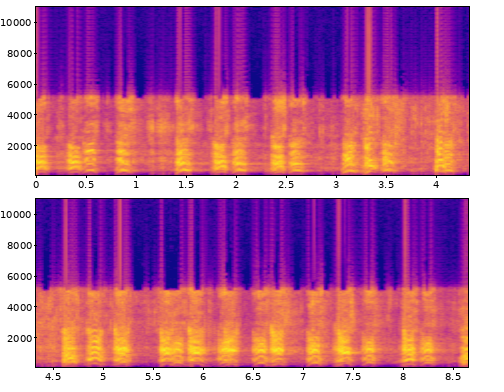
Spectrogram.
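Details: Barking from Tibetan Mastiffs at a breeding facility: deep, strongly harmonic woofs come in quick runs, often in pairs, with multiple dogs answering one another.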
